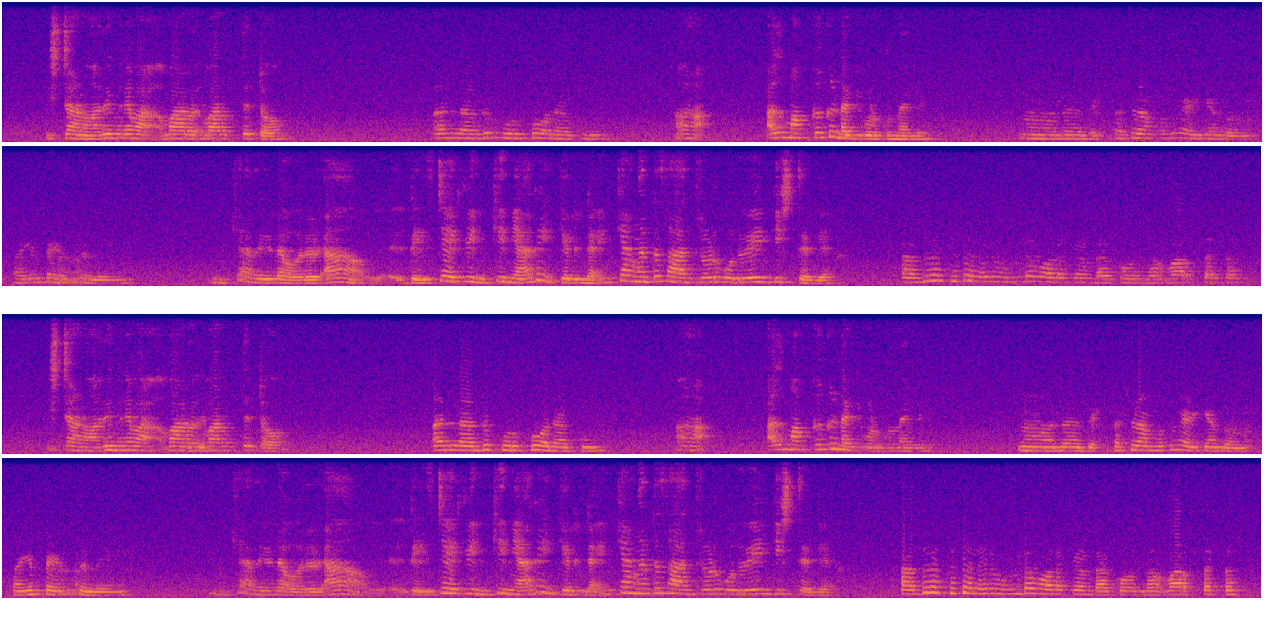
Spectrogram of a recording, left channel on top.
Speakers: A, on the left; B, on the right.
A: ഇഷ്ടാണോ അത
B: ഉം
A: ങ്ങനെ വർ
B: അതെ
A: വ ർ ത്തിട്ടോ
B: അല്ല അത് കുറുക്കപോലാക്കും
A: ആഹ് അത് മക്കൾക്ക് ഉണ്ടാക്കി കൊടുക്കുന്നല്ലേ
B: ആഹ് അതെ അതെ പക്ഷെ നമ്മുക്കും കഴിക്കാൻ തോന്നും ഭയങ്കര ടേസ്റ്റ്
A: ആ
B: അല്ലേന്
A: എനിക്കറിയൂല ഓരോ ആഹ് ടേസ്റ്റ് ഇഷ്ടായിരിക്കും എനിക്ക് ഞാൻ കഴിക്കലില്ല എനിക്ക്ങ്ങനത്തെ സാധനത്തിനോട് പൊതുവേ എനിക്കിഷ്ടമല്ല
B: അത് വെച്ച് ചിലർ ഉണ്ട പോലൊക്കെ ഉണ്ടാക്കുവല്ലോ വറത്തട്ട്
